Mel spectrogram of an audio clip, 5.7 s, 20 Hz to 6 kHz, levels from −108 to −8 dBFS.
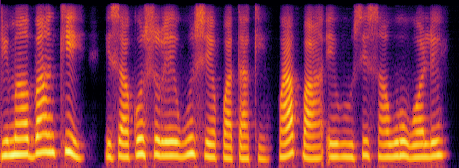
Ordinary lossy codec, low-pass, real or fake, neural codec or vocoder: none; 5.4 kHz; fake; codec, 16 kHz, 0.7 kbps, FocalCodec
